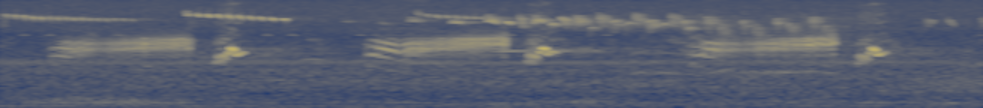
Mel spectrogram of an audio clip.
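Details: Three rounds of golden-headed cisticola song, each a long flat buzz ending in one sharp liquid 'lik', about every one and a half seconds, with faint high whistles and background hiss.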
